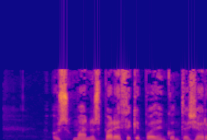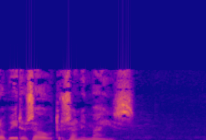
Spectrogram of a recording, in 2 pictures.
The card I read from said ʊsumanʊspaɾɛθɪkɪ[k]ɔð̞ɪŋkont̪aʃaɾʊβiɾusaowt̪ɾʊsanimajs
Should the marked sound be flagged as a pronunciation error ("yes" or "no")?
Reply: yes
